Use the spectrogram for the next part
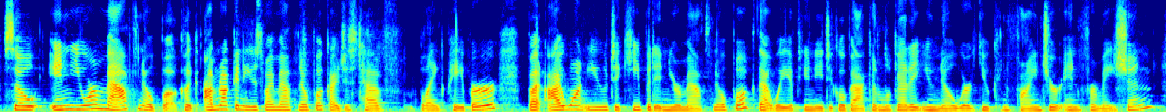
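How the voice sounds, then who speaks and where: Female teacher, mid-pitched, patient, step-by-step math lesson voice, occasionally slows down while writing. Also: muffled recording. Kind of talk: recorded math video lesson.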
